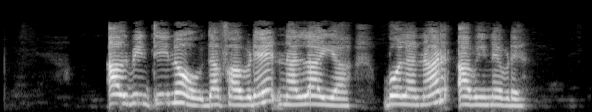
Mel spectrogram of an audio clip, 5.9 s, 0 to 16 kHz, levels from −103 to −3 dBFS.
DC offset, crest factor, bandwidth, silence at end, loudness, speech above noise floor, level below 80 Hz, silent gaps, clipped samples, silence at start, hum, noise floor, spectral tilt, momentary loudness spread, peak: under 0.1%; 18 dB; 7.6 kHz; 0.65 s; -17 LUFS; 59 dB; -68 dBFS; none; under 0.1%; 1.1 s; none; -77 dBFS; -4 dB/octave; 10 LU; -2 dBFS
